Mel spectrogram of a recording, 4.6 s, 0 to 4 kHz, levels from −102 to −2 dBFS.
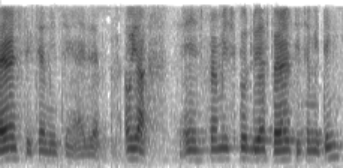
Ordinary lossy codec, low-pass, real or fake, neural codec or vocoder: AAC, 16 kbps; 3.6 kHz; real; none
